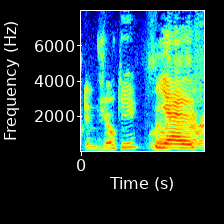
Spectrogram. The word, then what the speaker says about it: Njoki Lilian: Njoki Lilian, Yes, is that right?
